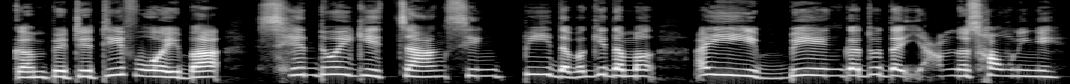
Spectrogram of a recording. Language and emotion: Manipuri, angry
